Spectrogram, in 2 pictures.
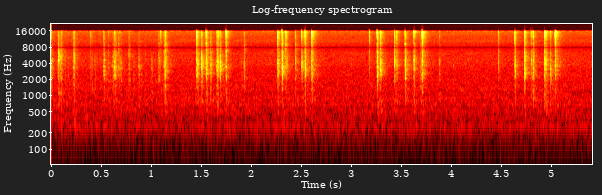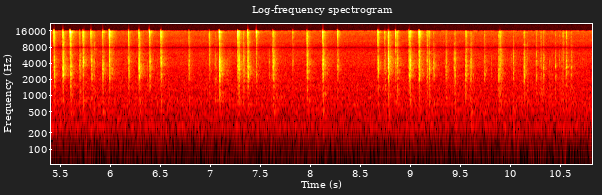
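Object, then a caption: Plastic computer keyboard keys. Fingertips and nails type on the keys of a backlit plastic gaming keyboard. Quick, bright, clicky taps come in irregular bursts over a faint steady background hiss. Each tap dies away almost instantly.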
